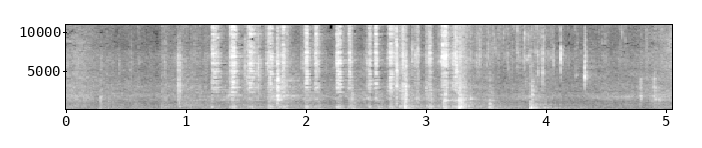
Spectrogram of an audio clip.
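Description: Metal parts knock and clink as a hand handles an old engine.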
